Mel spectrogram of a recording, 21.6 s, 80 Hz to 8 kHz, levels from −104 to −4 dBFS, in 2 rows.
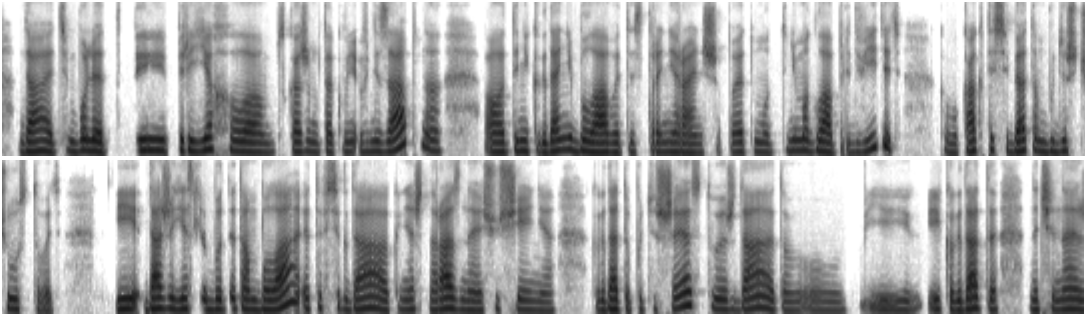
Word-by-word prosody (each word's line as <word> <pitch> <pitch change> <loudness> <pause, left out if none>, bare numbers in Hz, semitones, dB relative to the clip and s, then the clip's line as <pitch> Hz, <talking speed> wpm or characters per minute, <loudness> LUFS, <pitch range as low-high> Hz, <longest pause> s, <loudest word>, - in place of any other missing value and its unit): Да, 185 +1 +4
тем 185 +1 -5
более 195 -3 +4
т - - -31 0.2
ты 205 -1 +3
переехала, 190 -3 +2
скажем 185 -2 -2
так, 175 -1 -4
вн 180 0 -2
внезапно. 190 - +1 0.4
А, 180 0 +2
ты 195 - -3
никогда 190 0 +1
не 220 +1 +1
была 185 -3 +4
в - - -2
этой 175 +1 -3
стране 180 0 -2
раньше, 165 +2 -2
поэтому 175 -1 -3
ты 180 +4 -19
не 200 - 0
могла 195 -3 +3
предвидеть, 190 +6 -2 0.4
как 195 - -9
бы, 160 - -5
как 190 +2 0
ты 215 - -3
себя 190 0 +1
там 195 -5 -2
будешь 190 +1 -3
чувствовать. 180 - -4 0.5
И 195 +1 +4
даже 200 +2 +4
если 195 0 0
бы 185 +1 +2
ты 200 - -1
там 185 -2 +1
была, 200 - +5
это 200 +2 -3
всегда, 190 0 +1
конечно, 185 -1 -4
разные 185 -3 +3
ощущения, 175 -3 -4 0.3
когда 185 +1 +2
ты 185 - -5
путешествуешь, 195 +2 -1
да, 195 +3 +2
это 170 -1 -5
в 165 0 -7 0.2
и, 90 - -4 0.2
и 185 - -1
когда 175 +4 +3
ты 180 -1 -2 0.3
начинаешь 185 0 0
185 Hz, 150 wpm, -21 LUFS, 175-200 Hz, 0.5 s, была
